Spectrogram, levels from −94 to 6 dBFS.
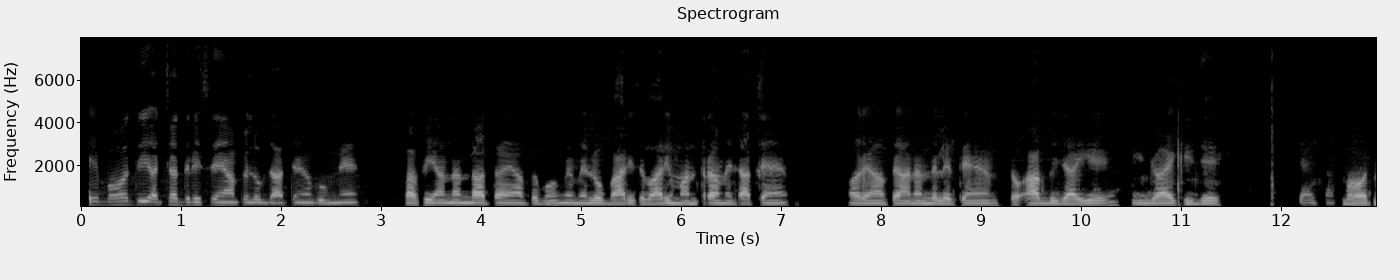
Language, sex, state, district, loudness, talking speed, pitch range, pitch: Hindi, male, Uttar Pradesh, Gorakhpur, -37 LUFS, 195 wpm, 115-130 Hz, 120 Hz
